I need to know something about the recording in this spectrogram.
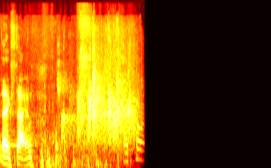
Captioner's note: applause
